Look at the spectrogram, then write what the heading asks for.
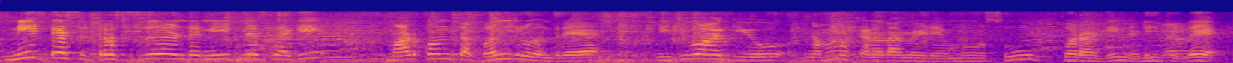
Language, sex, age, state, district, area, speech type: Kannada, female, 45-60, Karnataka, Vijayanagara, rural, spontaneous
